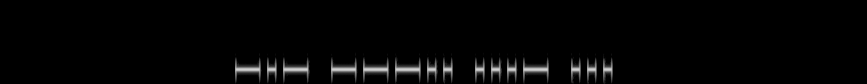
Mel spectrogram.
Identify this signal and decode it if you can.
Morse code, heard as a keyed tone, about 15 wpm, 700 Hz. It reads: K8VS
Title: USA Call Signs - 4 Characters - Repeated 3x - 15wpm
